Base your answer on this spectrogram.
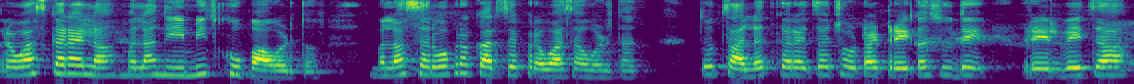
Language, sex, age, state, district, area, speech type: Marathi, female, 45-60, Maharashtra, Sangli, rural, spontaneous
